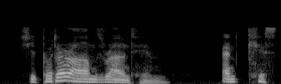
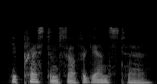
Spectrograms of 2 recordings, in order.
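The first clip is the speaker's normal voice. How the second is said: ordinary delivery, nothing marked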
